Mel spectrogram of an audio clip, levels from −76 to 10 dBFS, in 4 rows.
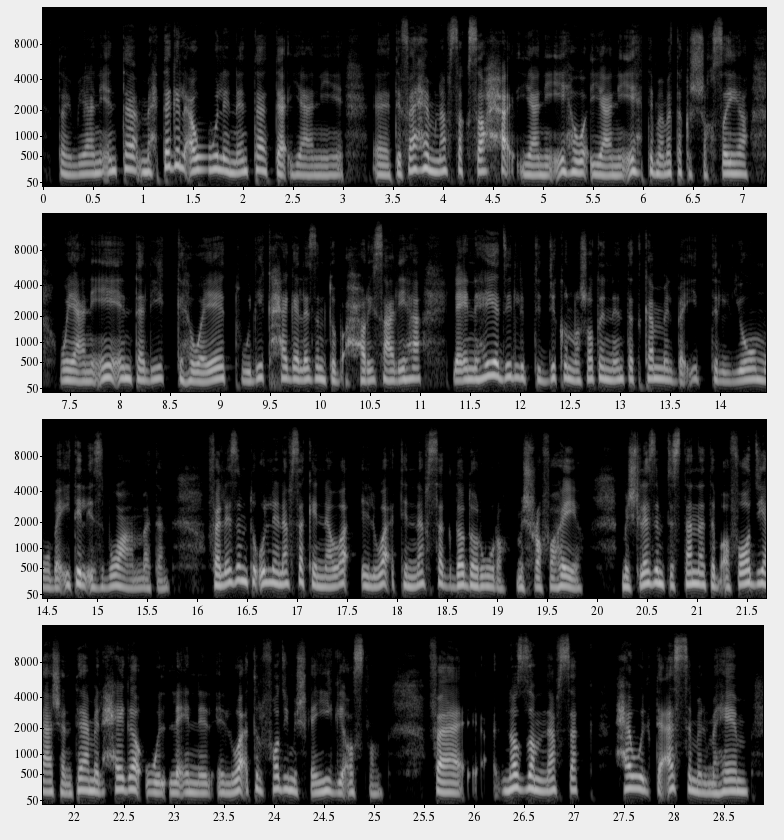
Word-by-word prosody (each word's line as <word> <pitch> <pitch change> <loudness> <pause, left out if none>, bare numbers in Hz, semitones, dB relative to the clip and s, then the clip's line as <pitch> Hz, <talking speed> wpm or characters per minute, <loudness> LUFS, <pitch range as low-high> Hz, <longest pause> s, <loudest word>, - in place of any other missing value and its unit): طيب 165 -3 -4
يعني 180 +2 -1
أنت 225 +4 0
محتاج 245 +5 +1
الأول 240 -3 +3
إن 195 -4 +2
أنت 215 +4 0
ت 175 - +3
يعني، 160 -1 -4 0.3
آآ، 165 -1 -1
تفهّم 225 +8 +2
نَفْسك 220 0 -2
صح 215 0 +3
يعني 160 -2 -1
إيه 215 +2 +1
هو 200 0 +2
يعني 155 -2 0
إيه 215 - +3
اهتماماتك 185 +1 -3
الشخصية، 180 0 -1 0.3
ويعني 155 -3 0
إيه 210 +1 +1
أنت 195 -1 0
ليك 180 +3 -2 0.2
هوايات 165 +6 0
وليك 165 +7 -4
حاجة 195 -2 +1
لازم 185 +1 +1
تبقى 165 -3 -5
حريص 170 +2 -2
عليها، 180 +4 +1 0.3
لأن 175 +2 +2
هي 230 +7 +4
دي 220 0 -2
اللي 210 -2 -1
بتديك 180 +4 -5
النشاط 190 +1 -1
إن 185 -3 +1
أنت 185 +2 -2
تكَمّل 185 0 -1
بقيّة 180 +4 -7 0.2
اليوم 165 +3 -1
وبقيّة 155 +5 -3
الأسبوع 165 -2 +1
عامةً. 140 -1 -7 0.4
فلازم 220 +8 +3
تقول 230 -1 +2
لنَفْسك 210 +1 +1
إن 165 -3 +1
وق 160 +2 +1
الوقت 180 +3 -1
لنَفْسك 195 +4 -1
ده 185 +4 +4
ضرورة 165 -7 0
مش 155 0 -4
رفاهية، 155 -1 +1 0.4
مش 160 -1 -1
لازم 215 +3 +5
تستنى 200 +2 +2
تبقى 175 -3 -2
فاضي 210 +4 +3
عشان 175 -4 0
تعمل 195 -3 +2
حاجة 215 +2 +3
و 170 -1 -1
لأن 165 0 0
ال 155 -1 -2
الوقت 170 +8 +1
الفاضي 215 +2 -1
مش 190 -4 -1
هييجي 165 0 0
أصلًا. 155 -3 -5 0.5
فنظّم 220 - +2
نَفْسك، 200 +2 -1 0.3
حاول 225 -3 +3
تقسِّم 205 +1 0
المهام، 180 +3 +1
185 Hz, 160 wpm, -23 LUFS, 165-205 Hz, 0.5 s, لازم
